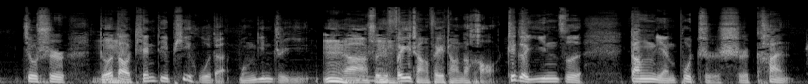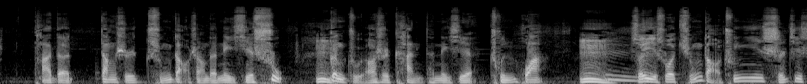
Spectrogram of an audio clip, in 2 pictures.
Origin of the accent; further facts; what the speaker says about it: Beijing, China; 金门桥那个地带呢，我小的时候就住在那边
